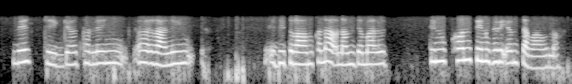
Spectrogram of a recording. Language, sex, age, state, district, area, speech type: Santali, female, 18-30, West Bengal, Birbhum, rural, conversation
